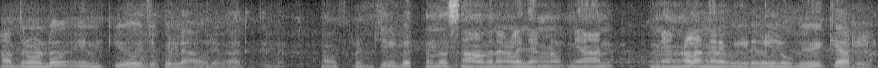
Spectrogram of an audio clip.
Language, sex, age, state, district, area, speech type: Malayalam, female, 30-45, Kerala, Pathanamthitta, rural, spontaneous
